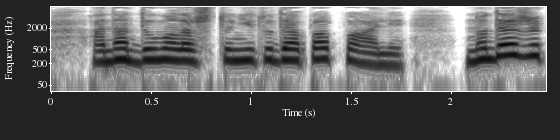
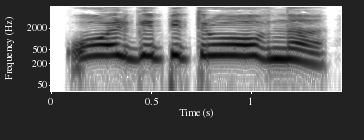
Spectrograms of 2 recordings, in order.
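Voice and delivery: high, drawn-out wail; 6 semitones higher, 4 dB louder, slower than usual. A narrator's reading. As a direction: wail the name out slowly, high. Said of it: "завыла белугой тётя Рая".

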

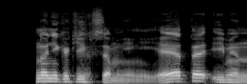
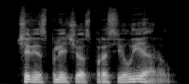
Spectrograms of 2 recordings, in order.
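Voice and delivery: ordinary delivery

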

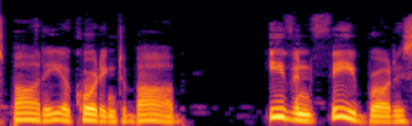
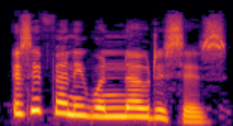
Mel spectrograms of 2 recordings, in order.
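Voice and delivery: dismissive retort; 9 semitones higher than usual. A narrator's reading. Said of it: "said Meggie".

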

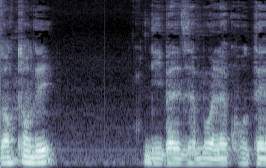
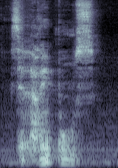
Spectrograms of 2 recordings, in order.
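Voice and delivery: much softer, hushed murmur; a stunned hushed aside; murmured together; 5 semitones lower, 9 dB quieter than usual. A narrator's reading. Duke and countess murmur together, hushed. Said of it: "murmurèrent ensemble le duc de Richelieu et la comtesse".

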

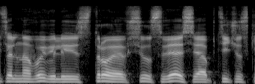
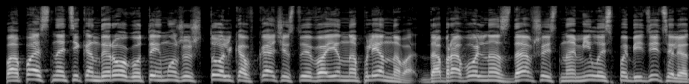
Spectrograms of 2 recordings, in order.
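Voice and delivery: high-pitched, pompous commander; self-important officer laying down terms; blustering enemy commander; 7 semitones higher, 4 dB louder than usual. Acted. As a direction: declaim it high at a foe.

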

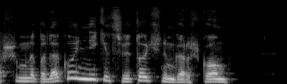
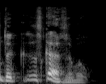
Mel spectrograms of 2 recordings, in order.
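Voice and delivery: ordinary delivery, nothing marked

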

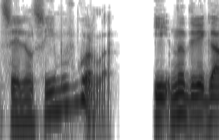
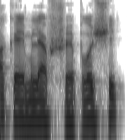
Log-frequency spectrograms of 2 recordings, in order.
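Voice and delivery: usual speaking voice

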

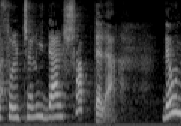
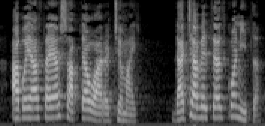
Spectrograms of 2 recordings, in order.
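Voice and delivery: exasperated scolding; 7 dB louder, faster than usual. A narrator's reading.

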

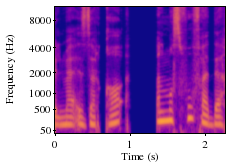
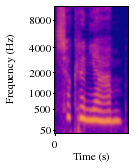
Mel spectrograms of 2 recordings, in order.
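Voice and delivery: higher-pitched shy thanks; grateful, embarrassed; 6 semitones higher than usual. A narrator's reading. Girl thanking the kind old shopkeeper, grateful and embarrassed. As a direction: thank him with awkward gratitude. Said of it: "وقالت بنبرة ممتنة ومتحرجة".

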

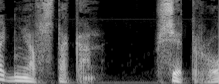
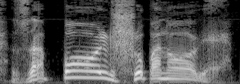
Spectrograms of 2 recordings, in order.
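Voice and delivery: high, slow rousing toast; drunken exclamation to the Polish gentlemen; exclaimed toast; 5 semitones higher, slower than usual. Acted. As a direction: raise the glass and exclaim it. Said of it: "воскликнул Митя".

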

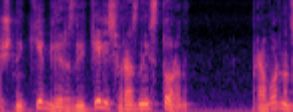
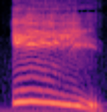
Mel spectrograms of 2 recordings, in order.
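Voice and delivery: long, loud, high-pitched squeal; shrill sustained cry; 5 dB louder than usual. A narrator's reading. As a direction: shriek as if flung from a catapult. Squeal as they are launched.

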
